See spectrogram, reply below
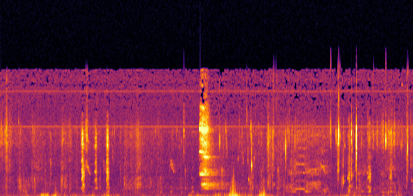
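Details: Cotton Patch geese, a rare heritage breed, a ranch-raised flock bathing: scattered low hoarse honks, loudest in a short burst midway, with splashing water between calls.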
